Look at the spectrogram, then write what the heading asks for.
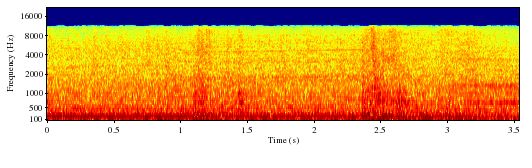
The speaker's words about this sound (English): the Batmobile finally catches up to the Joker and begins ramming into the back of the armored car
